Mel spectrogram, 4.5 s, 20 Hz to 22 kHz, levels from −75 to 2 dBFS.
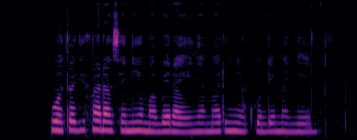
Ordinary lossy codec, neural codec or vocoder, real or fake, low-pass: none; none; real; none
